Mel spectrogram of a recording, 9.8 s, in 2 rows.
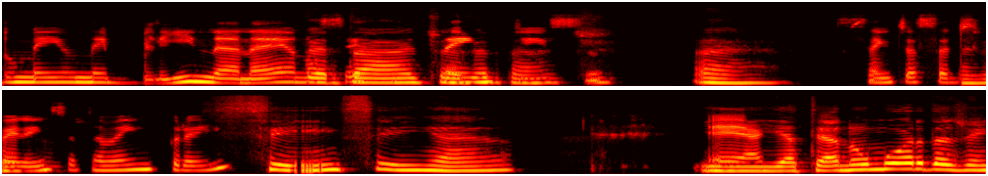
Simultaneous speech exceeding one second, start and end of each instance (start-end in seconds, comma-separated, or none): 1.5-2.9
